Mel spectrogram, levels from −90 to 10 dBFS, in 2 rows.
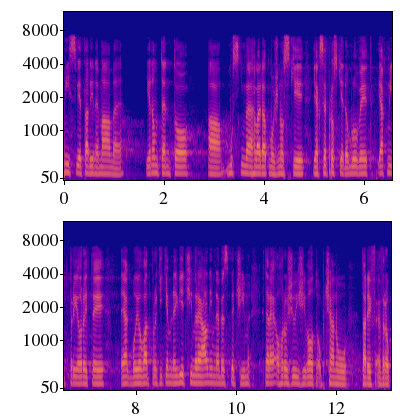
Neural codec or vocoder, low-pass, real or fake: codec, 16 kHz, 4 kbps, X-Codec, WavLM features, trained on Multilingual LibriSpeech; 7.2 kHz; fake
